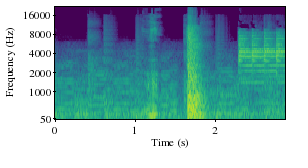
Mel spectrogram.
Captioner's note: grunts, balloon pops; bell rings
